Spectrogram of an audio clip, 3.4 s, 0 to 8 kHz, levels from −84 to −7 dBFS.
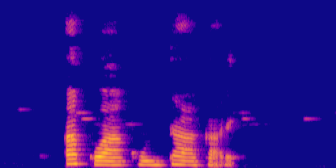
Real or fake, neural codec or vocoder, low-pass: real; none; 7.2 kHz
